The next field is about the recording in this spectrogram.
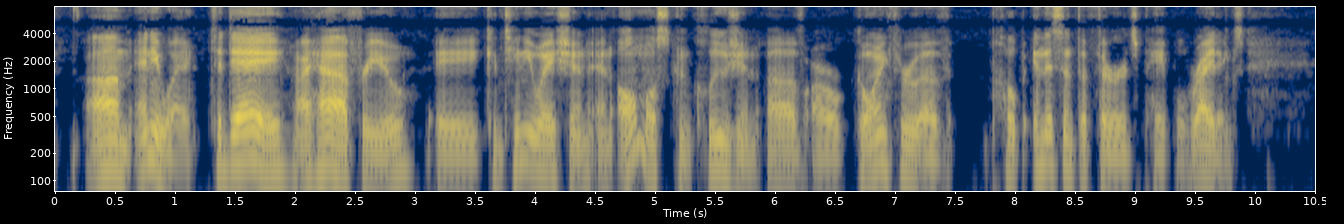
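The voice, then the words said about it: Weird-sounding voice with a cold. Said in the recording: “My voice might sound a little weird right now, but that's because there's a cold tearing its way through my family. And yes, I got it.”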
